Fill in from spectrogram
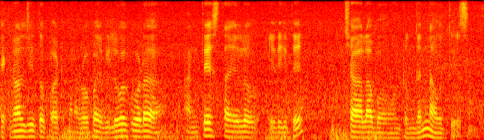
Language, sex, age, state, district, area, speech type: Telugu, male, 30-45, Andhra Pradesh, Anakapalli, rural, spontaneous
